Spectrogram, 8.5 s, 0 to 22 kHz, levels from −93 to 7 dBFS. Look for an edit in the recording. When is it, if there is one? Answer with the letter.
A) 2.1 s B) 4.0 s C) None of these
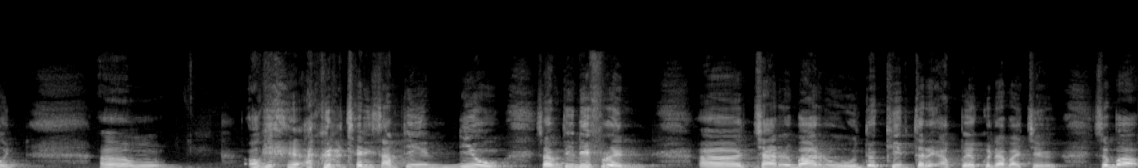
A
